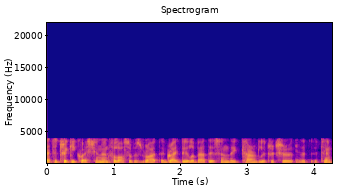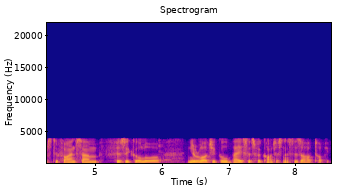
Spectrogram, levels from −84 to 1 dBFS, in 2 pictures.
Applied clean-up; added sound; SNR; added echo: neural separator model SepFormer DNS4.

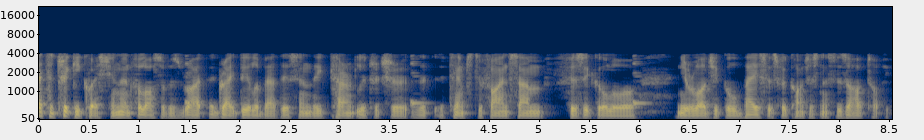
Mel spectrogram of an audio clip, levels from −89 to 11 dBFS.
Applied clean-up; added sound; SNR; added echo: classical method log-MMSE.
